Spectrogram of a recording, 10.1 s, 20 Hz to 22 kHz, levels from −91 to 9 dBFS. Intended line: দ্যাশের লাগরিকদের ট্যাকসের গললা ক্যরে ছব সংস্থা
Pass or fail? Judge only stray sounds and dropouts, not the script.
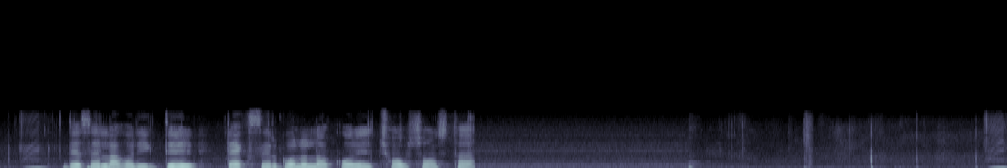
pass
